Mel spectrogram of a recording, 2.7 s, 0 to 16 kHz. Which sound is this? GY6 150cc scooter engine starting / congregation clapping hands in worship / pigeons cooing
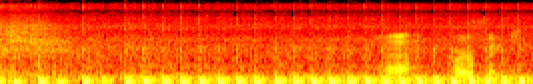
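GY6 150cc scooter engine starting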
